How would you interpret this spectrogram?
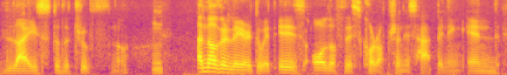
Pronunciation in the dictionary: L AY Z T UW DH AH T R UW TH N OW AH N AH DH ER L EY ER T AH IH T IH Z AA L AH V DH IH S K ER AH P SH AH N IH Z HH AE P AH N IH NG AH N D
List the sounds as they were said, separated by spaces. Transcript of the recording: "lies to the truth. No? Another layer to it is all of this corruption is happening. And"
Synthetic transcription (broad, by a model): L AY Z T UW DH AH T R UW TH N OW AH N AH DH ER L EY ER T AH IH T IH Z AA L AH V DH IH S K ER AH P SH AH N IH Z HH AE P AH N IH NG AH N D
